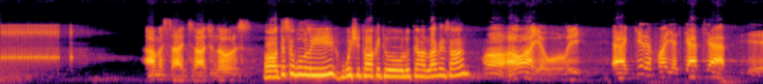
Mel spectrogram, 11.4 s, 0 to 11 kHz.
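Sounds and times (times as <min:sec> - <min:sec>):
telephone ringing with a bright trilling bell: 0:00.0 - 0:01.3
speech: 0:02.2 - 0:08.7, 0:09.6 - 0:11.0.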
